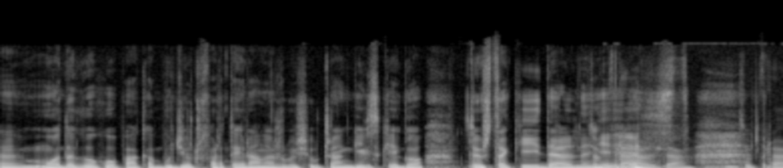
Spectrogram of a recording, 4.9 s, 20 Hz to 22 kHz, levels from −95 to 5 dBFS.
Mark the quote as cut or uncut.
cut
